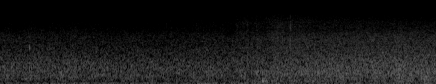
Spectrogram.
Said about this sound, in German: Möwen schreien in der Ferne und die Wellen rauschen sanft in deinen Ohren.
